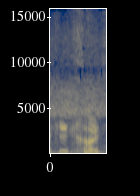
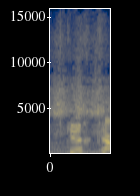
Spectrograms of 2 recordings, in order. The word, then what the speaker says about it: Krka: Non, ça se prononce pas Kekra, pardon. Non, justement c'est pas Kekra, c'est Krka, voilà, je crois que c'est ça.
